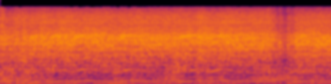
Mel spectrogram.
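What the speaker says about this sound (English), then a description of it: "With a sort of a medium distance chainsaw sprint." In Dead by Daylight, a chainsaw sprint gives a steady, droning engine buzz with a wavering pitch that holds for the whole stretch at moderate loudness. No one speaks.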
